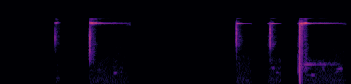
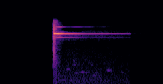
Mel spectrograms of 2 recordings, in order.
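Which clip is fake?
The first.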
